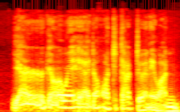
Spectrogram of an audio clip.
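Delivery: very high, raspy, rough pirate voice. Role-playing a pirate in a back-and-forth scene with another character, pirate voice. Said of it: "I can't do pirate voice and like female-ish at the same time".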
